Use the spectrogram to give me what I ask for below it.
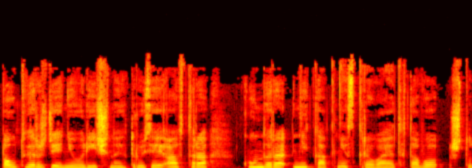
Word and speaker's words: Кундера: Русскому читателю Милан Кундера, в России его фамилию произносят именно так, с ударением на второй слог,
